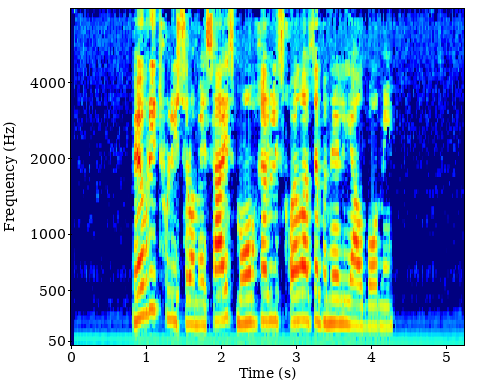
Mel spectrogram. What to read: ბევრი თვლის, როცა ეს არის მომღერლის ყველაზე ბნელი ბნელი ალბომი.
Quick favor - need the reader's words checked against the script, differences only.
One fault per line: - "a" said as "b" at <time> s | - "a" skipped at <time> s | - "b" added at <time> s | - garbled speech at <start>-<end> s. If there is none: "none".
- "როცა" said as "რომ" at 1.6 s
- "ბნელი" skipped at 3.7 s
